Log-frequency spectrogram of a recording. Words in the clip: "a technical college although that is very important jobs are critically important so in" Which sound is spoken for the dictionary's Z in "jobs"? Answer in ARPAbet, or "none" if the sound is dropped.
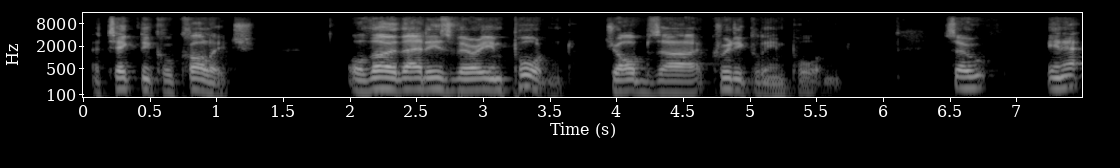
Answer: Z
